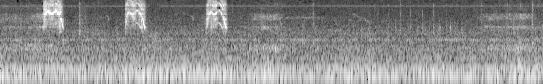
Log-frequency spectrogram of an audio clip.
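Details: Three short scratchy squeaks from newly hatched budgerigar chicks, each under a quarter second and spaced under a second apart, then quiet background hum.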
